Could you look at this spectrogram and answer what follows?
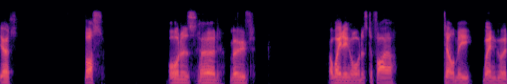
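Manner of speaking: mutant character voice. Retelling what he said to the boss, in his best mutant voice. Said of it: "I say in my best mutant".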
